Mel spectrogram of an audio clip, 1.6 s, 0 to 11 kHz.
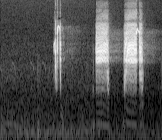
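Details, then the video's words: Short-cut call of a six-month-old speeder black francolin: a clipped harsh note followed by two drawn-out grating rasps and the start of another. "Speeder Kala Teetar ka Patha age 6 months Shotcut awaz"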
